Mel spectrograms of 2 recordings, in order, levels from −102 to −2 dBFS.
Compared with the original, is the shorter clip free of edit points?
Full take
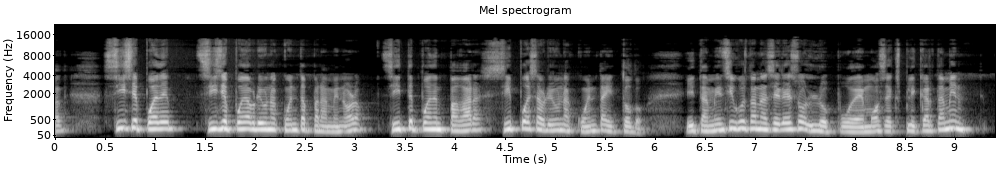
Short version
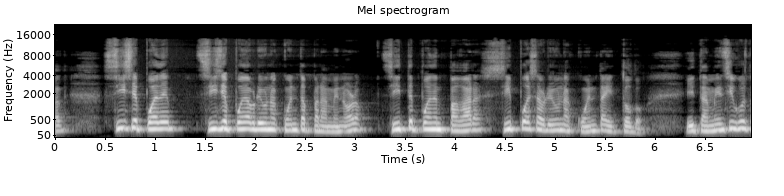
yes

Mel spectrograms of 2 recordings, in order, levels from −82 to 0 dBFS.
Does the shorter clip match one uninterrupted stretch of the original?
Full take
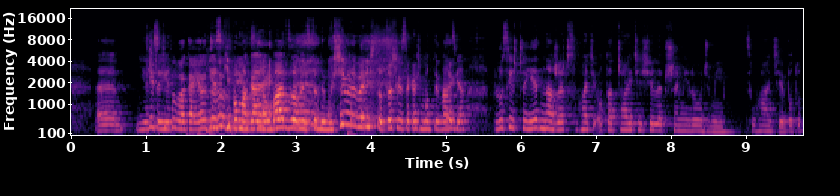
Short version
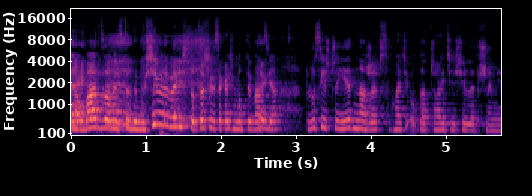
yes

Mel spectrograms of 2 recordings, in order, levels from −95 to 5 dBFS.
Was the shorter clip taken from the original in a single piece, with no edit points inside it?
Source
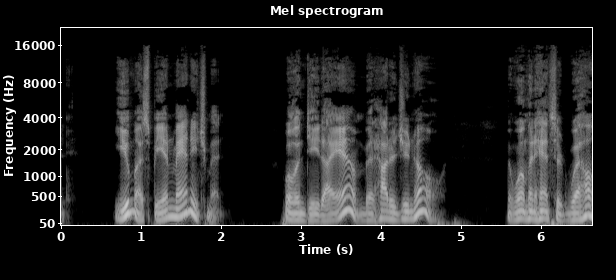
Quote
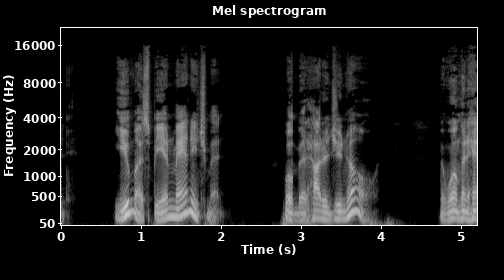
no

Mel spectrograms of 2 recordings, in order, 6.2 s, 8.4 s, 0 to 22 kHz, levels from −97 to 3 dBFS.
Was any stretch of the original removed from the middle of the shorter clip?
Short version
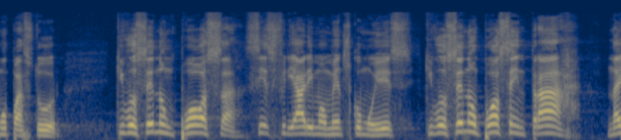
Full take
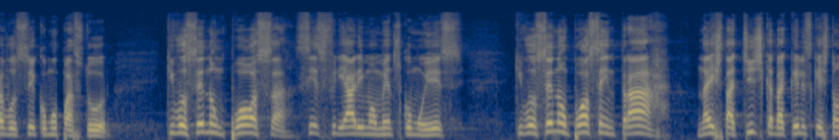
yes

